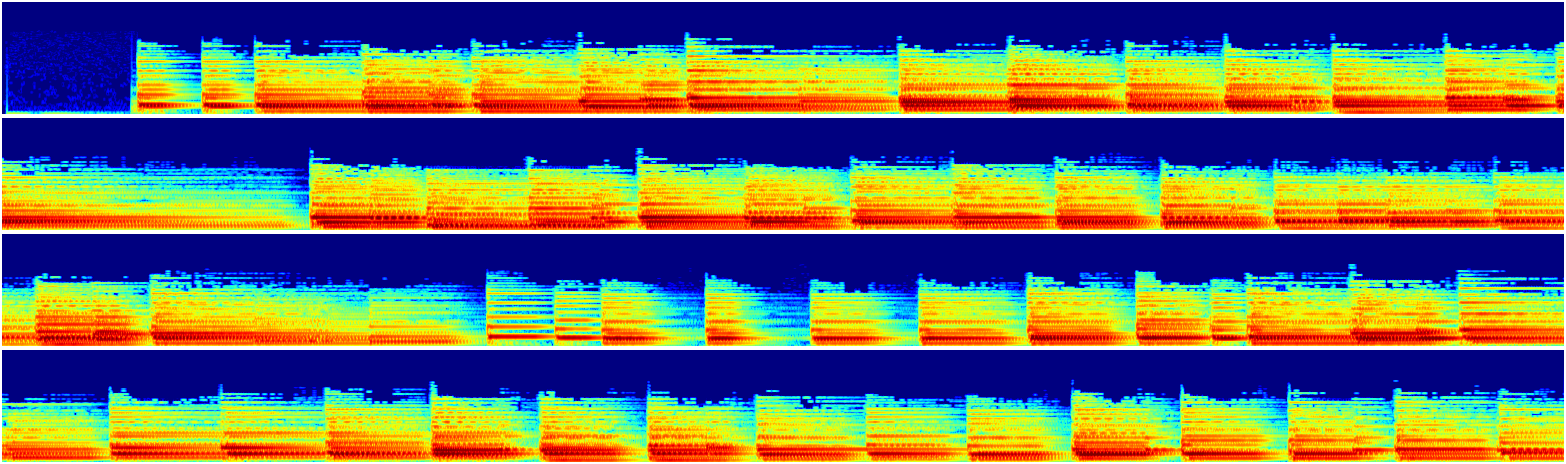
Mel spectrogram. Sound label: Piano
